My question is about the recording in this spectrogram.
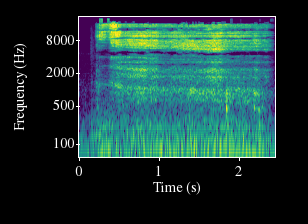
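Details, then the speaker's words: Car fuel tank cap being unscrewed: steady puffing hiss about two seconds from trapped tank pressure; suspected cause the activated carbon canister solenoid valve / blocked vapour vent. "When I unscrewed the fuel tank cap just now, there is a puffing sound."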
